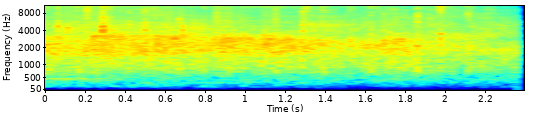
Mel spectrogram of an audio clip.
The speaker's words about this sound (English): Thank you. It was like a little pitter of kind of applause.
